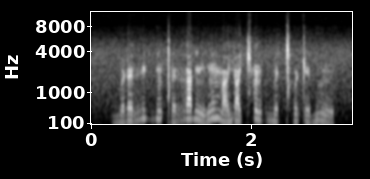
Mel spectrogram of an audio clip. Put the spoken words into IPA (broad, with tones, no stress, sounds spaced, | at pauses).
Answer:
ɡ͡b ə˩˧ ɽ ɛ˧ r i˥˧ ɡ͡b ə̃˥˧ ǃ ɛ˩˧ r a˥ ɗ ĩ˧˩ ʎ ũ˥ m a˩˧ j a˧˩ cʰ ə̃˥˧ r ɡ͡b ɛ˧ ǀʰ ɯ˧ ʈ e˧ ɓ ɯ˥˧ ɾ ũ˧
